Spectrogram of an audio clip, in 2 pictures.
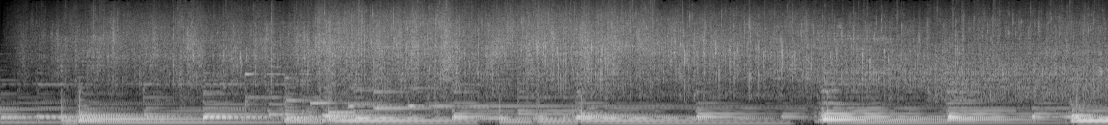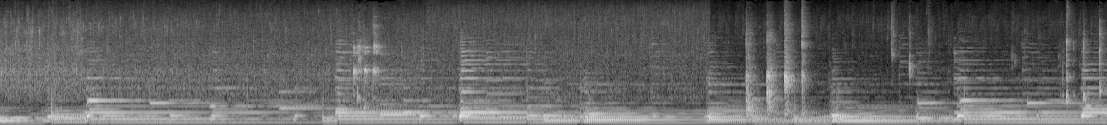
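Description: Chicken and sliced onion sizzling in a frying pan, the hiss strongest in the first half, under steady background music. A quick run of clicks comes near the end.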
